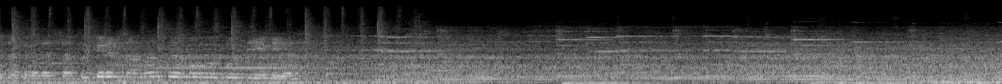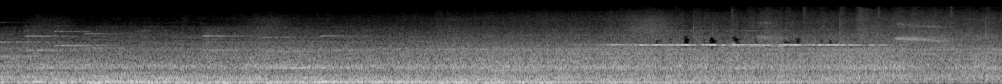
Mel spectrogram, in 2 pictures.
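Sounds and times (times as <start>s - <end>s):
train rumble: 0.0s - 20.0s
high-pitched squeal: 15.9s - 19.7s.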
